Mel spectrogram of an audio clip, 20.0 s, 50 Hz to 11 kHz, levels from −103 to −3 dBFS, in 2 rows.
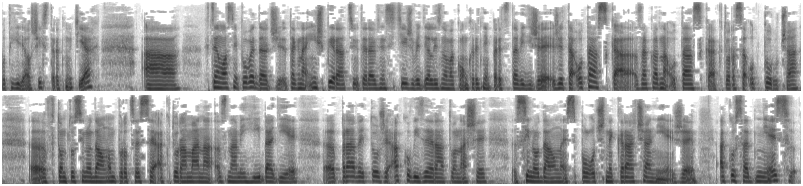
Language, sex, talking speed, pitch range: Slovak, female, 165 wpm, 150-170 Hz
